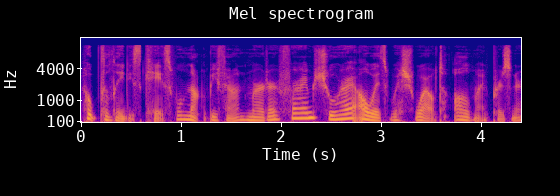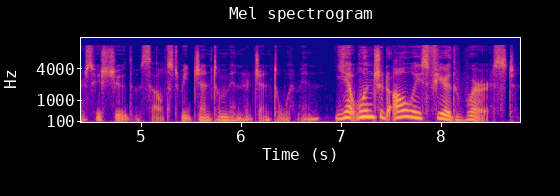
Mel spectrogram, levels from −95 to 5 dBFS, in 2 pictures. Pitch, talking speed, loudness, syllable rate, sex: 165 Hz, 250 wpm, -21 LUFS, 5.9 syllables/s, female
